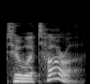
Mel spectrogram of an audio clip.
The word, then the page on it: tuatara: British English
